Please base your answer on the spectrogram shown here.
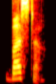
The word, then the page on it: buster: Indian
